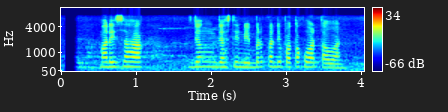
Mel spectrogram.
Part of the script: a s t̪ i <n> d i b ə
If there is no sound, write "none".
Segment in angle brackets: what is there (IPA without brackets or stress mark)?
n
